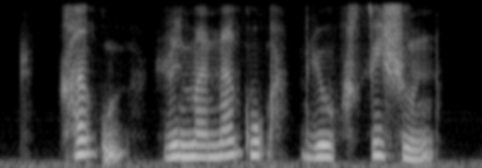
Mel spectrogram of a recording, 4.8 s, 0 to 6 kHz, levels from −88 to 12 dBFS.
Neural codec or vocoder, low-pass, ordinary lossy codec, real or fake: autoencoder, 22.05 kHz, a latent of 192 numbers a frame, VITS, trained on many speakers; 5.4 kHz; AAC, 32 kbps; fake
